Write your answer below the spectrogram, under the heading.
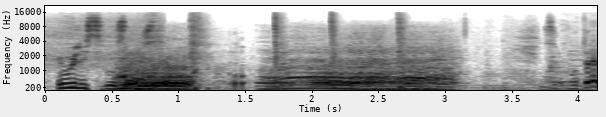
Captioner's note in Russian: рёв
